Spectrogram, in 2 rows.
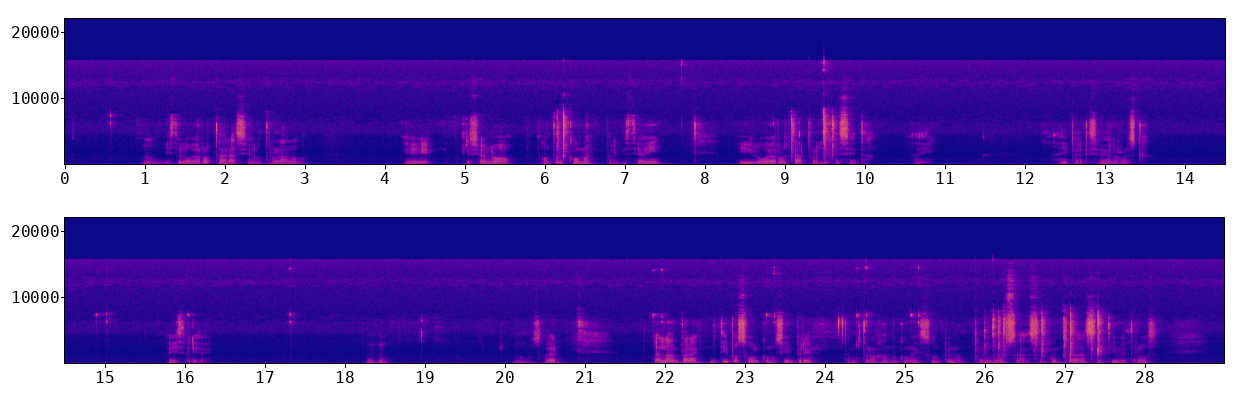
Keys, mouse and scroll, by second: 6.2 ctrl+,, 9.0 r, 9.5 z, 15.0 click, 16.1-17.6 drag, 21.9 click, 23.4 click, 24.5 click, 25.2 click, 26.0 KP_5, 26.2 KP_0, 26.6 c, 27.0 m, 27.4 KP_Enter.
